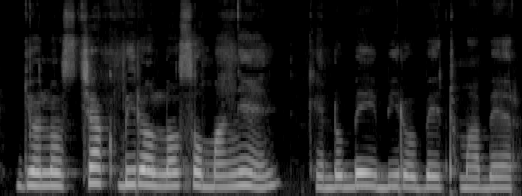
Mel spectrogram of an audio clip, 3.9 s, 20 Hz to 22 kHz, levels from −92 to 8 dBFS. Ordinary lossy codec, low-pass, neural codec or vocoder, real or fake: none; none; none; real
